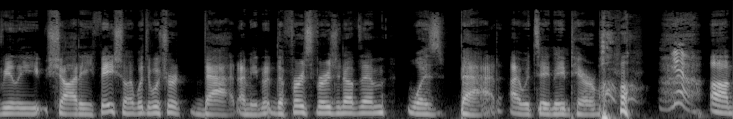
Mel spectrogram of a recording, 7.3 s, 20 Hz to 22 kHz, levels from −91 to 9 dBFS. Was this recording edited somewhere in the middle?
yes; 2 cuts; at 4.0 s, 5.7 s

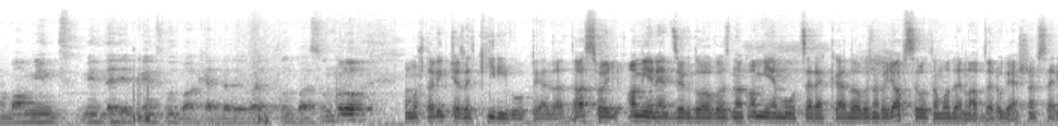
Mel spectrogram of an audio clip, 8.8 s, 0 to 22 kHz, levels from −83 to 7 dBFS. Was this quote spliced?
yes; 1 cut; at 3.4 s

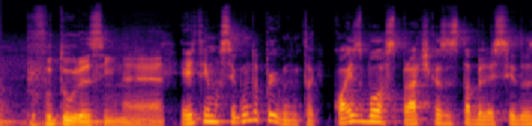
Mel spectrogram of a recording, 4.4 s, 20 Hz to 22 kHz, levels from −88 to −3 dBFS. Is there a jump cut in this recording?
yes; 2 cuts; at 1.3 s, 2.6 s

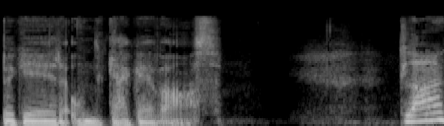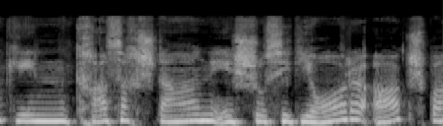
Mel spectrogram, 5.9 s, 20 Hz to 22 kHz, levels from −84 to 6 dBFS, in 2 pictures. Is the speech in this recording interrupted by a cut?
no; 0 cuts

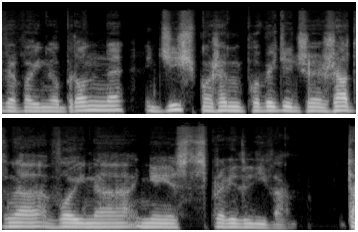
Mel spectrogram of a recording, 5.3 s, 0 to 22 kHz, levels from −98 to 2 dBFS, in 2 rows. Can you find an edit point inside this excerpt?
yes; 1 cut; at 1.0 s

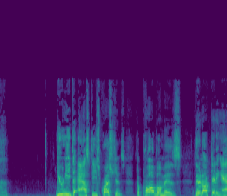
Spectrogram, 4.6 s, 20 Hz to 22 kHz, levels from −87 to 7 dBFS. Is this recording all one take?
yes; 0 cuts

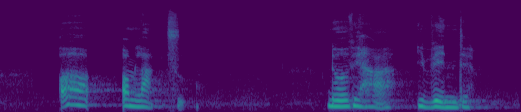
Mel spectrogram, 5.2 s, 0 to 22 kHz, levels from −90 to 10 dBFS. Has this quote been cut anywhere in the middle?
no; 0 cuts

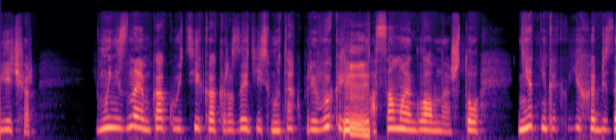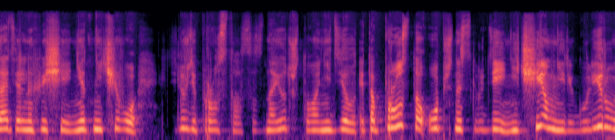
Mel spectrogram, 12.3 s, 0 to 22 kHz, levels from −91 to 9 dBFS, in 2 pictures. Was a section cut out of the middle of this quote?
yes; 2 cuts; at 3.7 s, 9.7 s

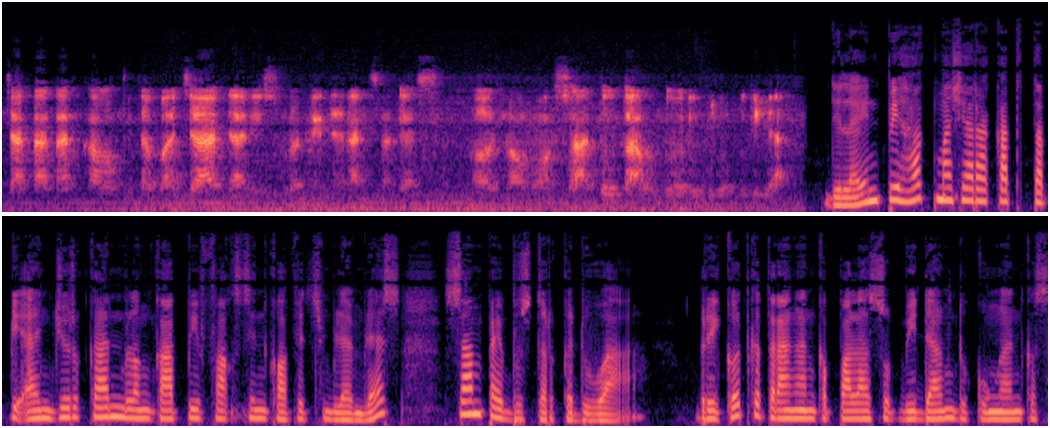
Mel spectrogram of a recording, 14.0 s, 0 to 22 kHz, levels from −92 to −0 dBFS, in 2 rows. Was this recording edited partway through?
yes; 2 cuts; at 5.3 s, 11.4 s

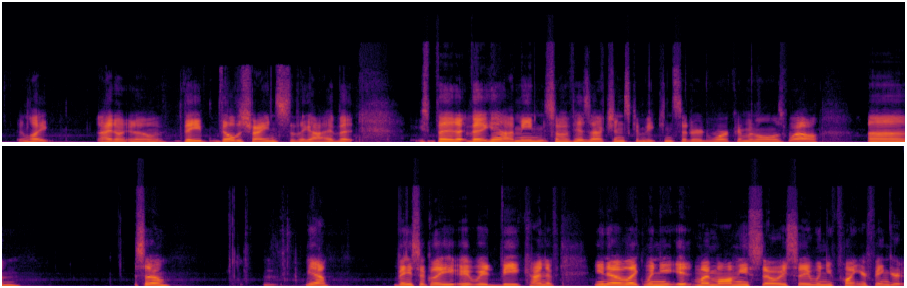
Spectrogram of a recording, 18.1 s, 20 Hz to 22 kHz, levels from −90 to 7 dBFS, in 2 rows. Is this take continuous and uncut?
no; 1 cut; at 15.9 s

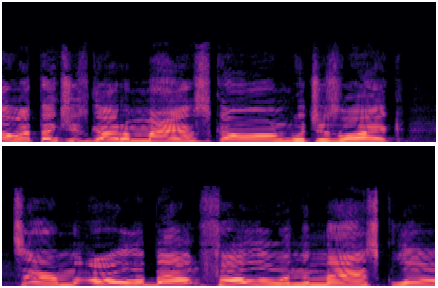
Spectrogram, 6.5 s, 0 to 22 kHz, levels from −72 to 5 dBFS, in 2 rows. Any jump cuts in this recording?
yes; 1 cut; at 3.3 s

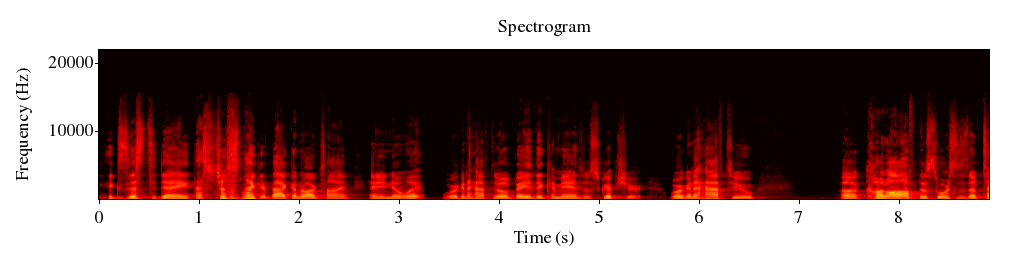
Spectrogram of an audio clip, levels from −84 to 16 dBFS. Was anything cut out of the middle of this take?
yes; 1 cut; at 3.2 s

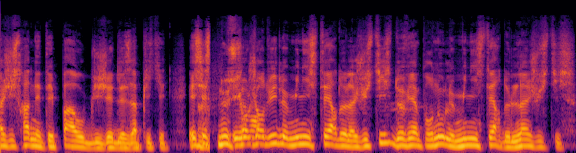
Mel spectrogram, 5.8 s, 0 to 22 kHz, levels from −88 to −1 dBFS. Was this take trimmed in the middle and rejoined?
yes; 1 cut; at 2.1 s

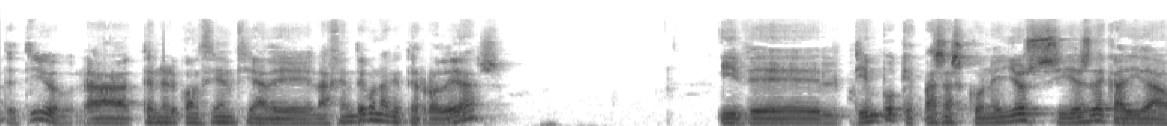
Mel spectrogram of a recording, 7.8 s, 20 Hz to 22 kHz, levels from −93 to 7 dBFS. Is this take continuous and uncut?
yes; 0 cuts

